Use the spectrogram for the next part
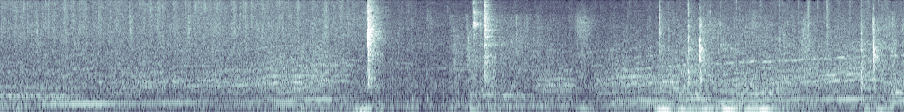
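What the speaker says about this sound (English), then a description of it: "I'll let this Porsche past" A Porsche race car in a sim racing game drives close by, its engine a steady rising and falling whine through gear changes, with a few sharp clicks and thumps, and no talk.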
